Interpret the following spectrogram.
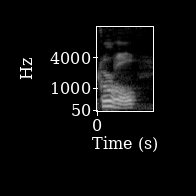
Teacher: these are vowels that lose their distinct vowel sound because they're followed by an R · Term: R control vowels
